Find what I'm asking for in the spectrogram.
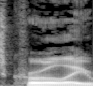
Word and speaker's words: Crowley: it's pronounced Crowley, rhymes with holy.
